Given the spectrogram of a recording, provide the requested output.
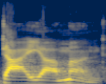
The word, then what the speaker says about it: diamond: It's not "di-a-mond". It's diamond.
